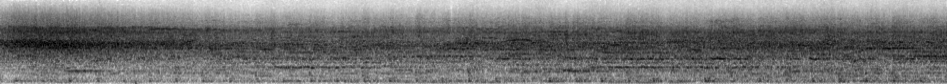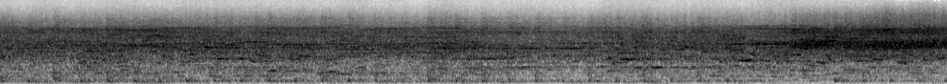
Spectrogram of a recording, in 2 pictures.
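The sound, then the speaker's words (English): A huge crowd at a band concert at Olympia Stadium in Detroit screams and shrieks nonstop in a dense, roaring wall of high-pitched voices, loud and sustained throughout, with the music buried beneath the din. “After the screams, the crying, the show of love and excitement, the audience filed out”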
